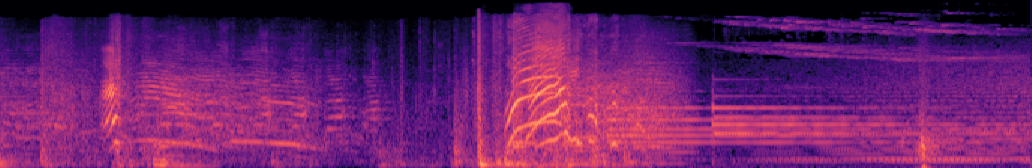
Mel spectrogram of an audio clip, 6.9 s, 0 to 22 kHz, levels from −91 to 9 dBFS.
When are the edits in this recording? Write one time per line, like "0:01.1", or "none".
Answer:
0:04.3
